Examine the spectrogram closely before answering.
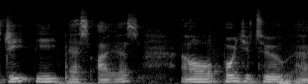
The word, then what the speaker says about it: GESIS: We're using the portal called GESIS, or however they want us to pronounce it. It's GESIS.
